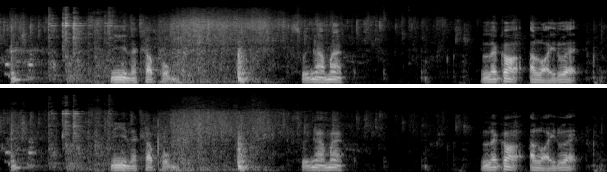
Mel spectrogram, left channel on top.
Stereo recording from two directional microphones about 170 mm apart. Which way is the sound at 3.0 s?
20° left (ahead or behind).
